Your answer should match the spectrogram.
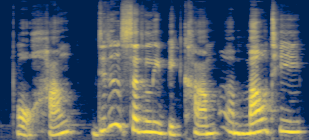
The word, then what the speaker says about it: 行: Since it refers to trades or professions, the pronunciation of this Chinese character is hang.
